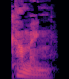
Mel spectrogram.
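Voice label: "coming", British English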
